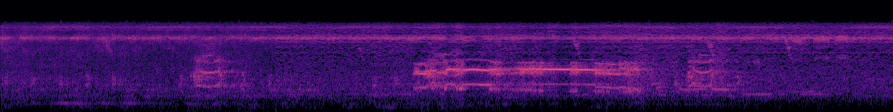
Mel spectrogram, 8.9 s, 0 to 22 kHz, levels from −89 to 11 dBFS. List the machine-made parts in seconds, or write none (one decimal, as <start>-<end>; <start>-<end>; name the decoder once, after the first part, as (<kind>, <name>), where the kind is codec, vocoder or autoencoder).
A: 0.0-1.4 (codec, DAC); 1.9-2.5; 3.7-5.0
